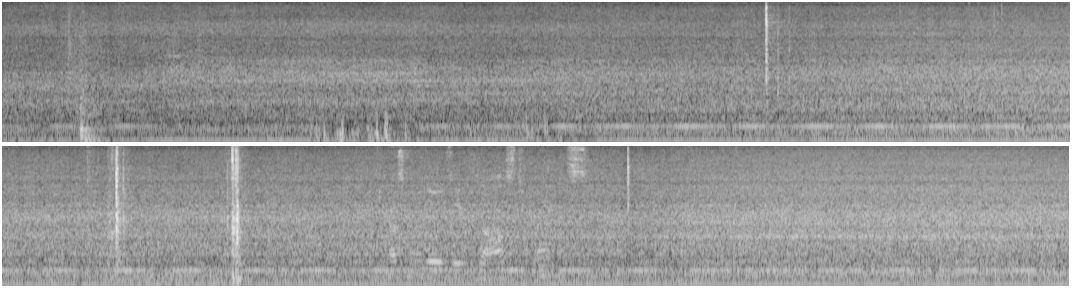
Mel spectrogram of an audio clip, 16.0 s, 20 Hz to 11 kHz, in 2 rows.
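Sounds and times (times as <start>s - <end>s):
window air conditioner running: 0.0s - 16.0s
soft knocks: 0.5s - 0.8s.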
